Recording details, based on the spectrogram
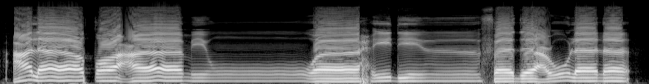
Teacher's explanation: masukkan tanwinnya ke huruf waw, kemudian dirubah suaranya menjadi huruf waw. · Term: idgham bi gunnah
